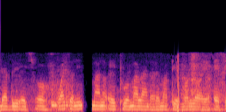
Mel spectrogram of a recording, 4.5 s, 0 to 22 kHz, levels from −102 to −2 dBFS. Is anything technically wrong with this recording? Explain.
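Yes, two faults are audible in this speech clip.

Throughout, the sound is dull and smeared, with nothing above about 3.1 kHz and a warbling, fizzy texture on sibilants and held vowels. This is heavy AAC compression, likely AAC-LC at a very low bitrate, around 14 kbps. At that rate the encoder drops the top band and coarsely quantises what remains, leaving spectral holes. A plain low-pass filter would also remove the top band, but it would not add the warble and fizz.

From 1.63 s to 1.84 s the audio goes silent in mid-flow for roughly 190 ms and then resumes. This is a playback stall, likely caused by the player running short of data or its thread being blocked. A stall differs from a brief dropout or packet-loss click because the gap is long enough to hear as a pause and it is clean silence rather than a glitch.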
